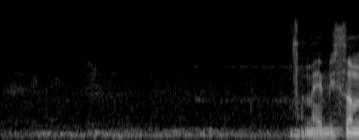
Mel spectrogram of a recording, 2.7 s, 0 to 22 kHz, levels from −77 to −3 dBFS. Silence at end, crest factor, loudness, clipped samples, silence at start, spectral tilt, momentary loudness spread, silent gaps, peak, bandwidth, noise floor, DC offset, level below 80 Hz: 0 s; 24 dB; -43 LUFS; under 0.1%; 0.25 s; -4.5 dB/octave; 19 LU; none; -14 dBFS; 14.5 kHz; -55 dBFS; under 0.1%; -74 dBFS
